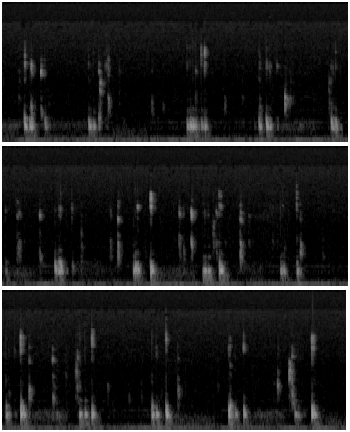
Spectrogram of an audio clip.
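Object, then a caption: Whole uncut pumpkin. Long painted fingernails and the fingertips of both hands tap on the ribbed rind of a large, uncut orange pumpkin with a dry stem, its rind intact and not hollowed. Soft, dull thumps with a low-mid body come in quick, uneven clusters, each dying away almost at once, with light bright clicks from the nails scattered over a quiet background.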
